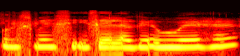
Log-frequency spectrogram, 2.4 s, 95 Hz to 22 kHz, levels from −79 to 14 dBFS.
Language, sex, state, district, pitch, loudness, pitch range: Hindi, female, Haryana, Rohtak, 240 Hz, -11 LUFS, 230-245 Hz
